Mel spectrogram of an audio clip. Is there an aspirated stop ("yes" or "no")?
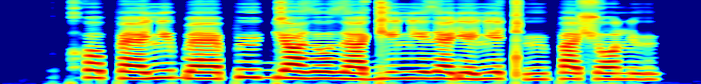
yes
